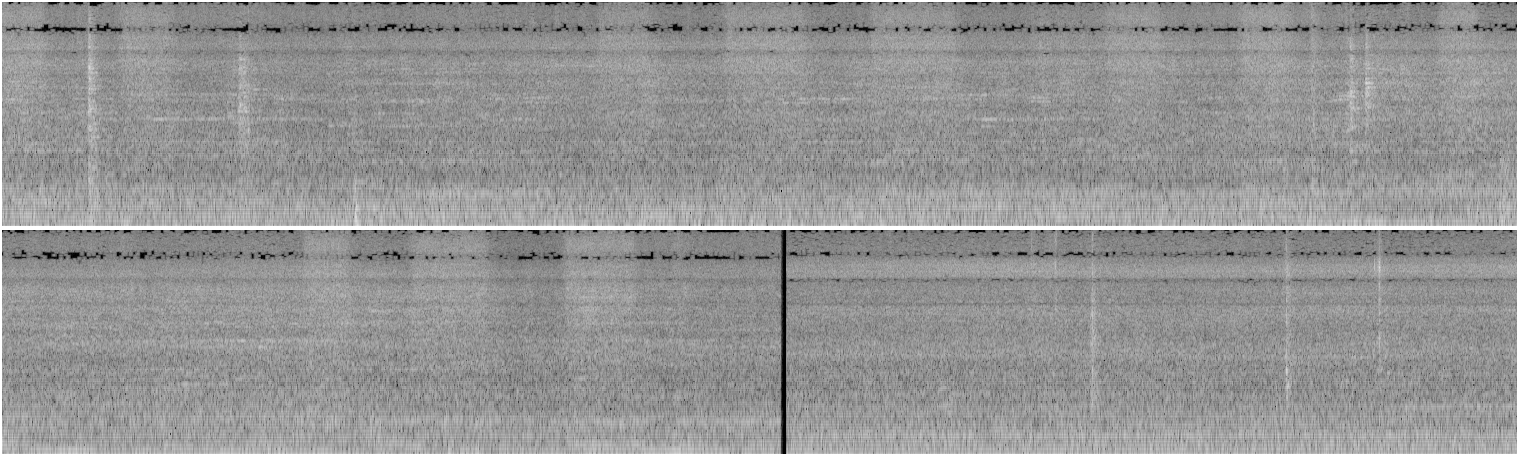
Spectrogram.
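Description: Hydraulic leather cutting press (clicker press) running: a loud, steady machine hum with a low drone, and a sharp click about three and a half seconds in.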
